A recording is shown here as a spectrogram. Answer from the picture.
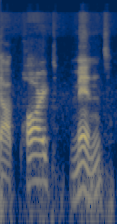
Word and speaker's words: apartment: Y en el caso de apartment, está en medio. Apartment.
